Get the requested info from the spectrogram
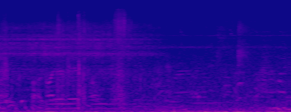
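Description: Faint, indistinct chatter of people talking in the background, with a few light clicks. A steady high hiss fades out about halfway through.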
